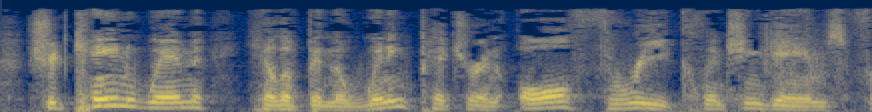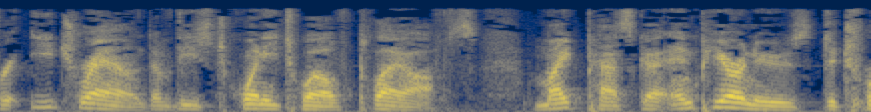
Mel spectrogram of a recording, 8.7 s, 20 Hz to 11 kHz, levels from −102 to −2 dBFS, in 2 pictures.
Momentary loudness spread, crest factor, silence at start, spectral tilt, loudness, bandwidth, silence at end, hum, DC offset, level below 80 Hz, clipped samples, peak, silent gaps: 11 LU; 20 dB; 0 s; -5.5 dB/octave; -22 LUFS; 8.8 kHz; 0 s; none; under 0.1%; -50 dBFS; under 0.1%; 0 dBFS; none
